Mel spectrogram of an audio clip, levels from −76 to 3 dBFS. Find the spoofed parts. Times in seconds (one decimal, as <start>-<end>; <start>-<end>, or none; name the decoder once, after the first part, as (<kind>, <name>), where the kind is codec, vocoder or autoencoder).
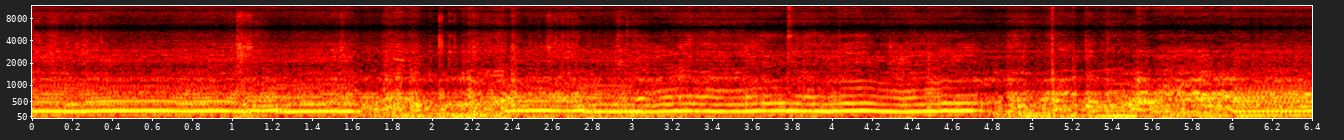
3.0-6.0 (codec, SNAC)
